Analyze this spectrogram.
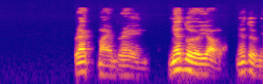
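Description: A man reads aloud calmly through a microphone on an online call.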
